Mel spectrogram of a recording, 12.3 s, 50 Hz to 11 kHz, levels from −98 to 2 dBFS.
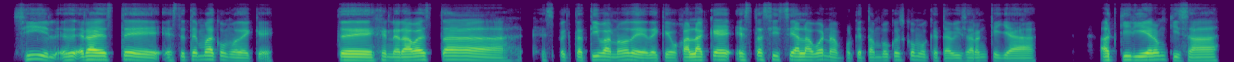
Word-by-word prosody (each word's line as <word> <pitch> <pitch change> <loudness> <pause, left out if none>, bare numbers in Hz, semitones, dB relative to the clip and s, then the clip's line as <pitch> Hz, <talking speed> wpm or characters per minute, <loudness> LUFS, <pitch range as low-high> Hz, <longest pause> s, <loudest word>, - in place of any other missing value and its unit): Sí, 165 -1 -4
l 135 +3 -2
era 150 -1 +8
este 145 -3 +1
este 125 +3 -9
tema 150 +2 +1
como 135 -5 -5
de 110 -2 -1
que - - -9 0.6
te 130 -2 +5
generaba 130 +1 +4
esta 140 -7 0 0.2
expectativa, 145 -2 -3
¿no?, 140 +4 -1
de 120 -5 +2
de 115 -1 -3
que 120 - -5
ojalá 130 +3 +3
que 145 +3 +2
esta 140 +2 -4
sí 150 +1 -8
sea 140 +1 0
la 140 -1 +3
buena, 135 -3 -3
porque 105 - -10
tampoco 125 +3 -8
es 140 - -11
como 135 -5 -7
que - - -11
te 110 - -7
avisaran 115 +3 -6
que 120 -2 -10
ya 110 -1 -2 0.6
adquirieron 145 +1 +1
quizá 125 -2 -3
130 Hz, 170 wpm, -24 LUFS, 120-145 Hz, 0.6 s, era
